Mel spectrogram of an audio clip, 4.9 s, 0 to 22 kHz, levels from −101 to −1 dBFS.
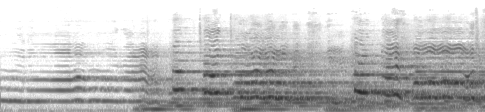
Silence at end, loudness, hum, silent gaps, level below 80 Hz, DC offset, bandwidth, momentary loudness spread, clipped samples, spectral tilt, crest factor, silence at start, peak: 0 s; -29 LUFS; none; none; -56 dBFS; under 0.1%; 11 kHz; 16 LU; under 0.1%; -6 dB/octave; 16 dB; 0 s; -14 dBFS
